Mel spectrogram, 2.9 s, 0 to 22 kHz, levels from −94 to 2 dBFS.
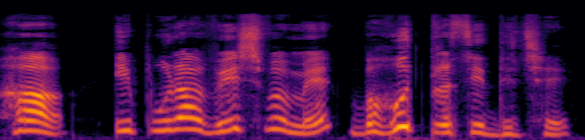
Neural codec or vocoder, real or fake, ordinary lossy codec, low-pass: vocoder, 44.1 kHz, 128 mel bands every 512 samples, BigVGAN v2; fake; AAC, 64 kbps; 14.4 kHz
